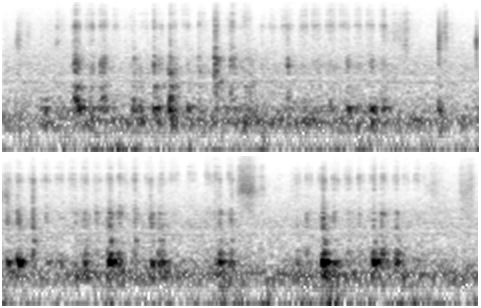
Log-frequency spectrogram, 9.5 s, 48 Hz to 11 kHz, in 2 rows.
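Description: A wooden stylus point is scratched across a flat A4-size scratch-art sheet with a black coating over a rainbow layer, lying on a table while the other hand holds the sheet. Quiet, dry scratching and rubbing strokes follow one another continuously, with brief brighter streaks on each stroke over a soft low rumble.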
